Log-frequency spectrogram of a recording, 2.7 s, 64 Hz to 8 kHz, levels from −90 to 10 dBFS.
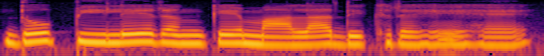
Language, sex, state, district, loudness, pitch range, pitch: Hindi, female, Assam, Kamrup Metropolitan, -12 LUFS, 175-215 Hz, 195 Hz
